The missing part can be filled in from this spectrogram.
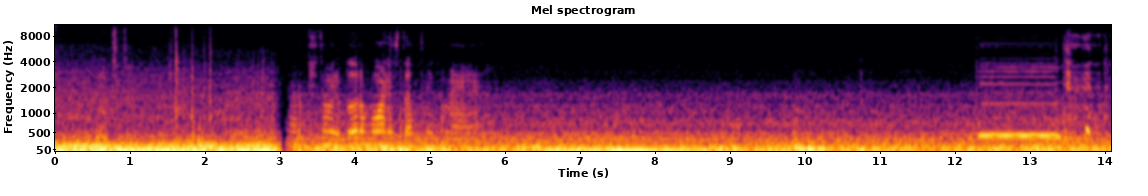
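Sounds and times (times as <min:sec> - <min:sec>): road rumble inside moving car: 0:00.0 - 0:14.0
car horn: 0:12.2 - 0:13.6.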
